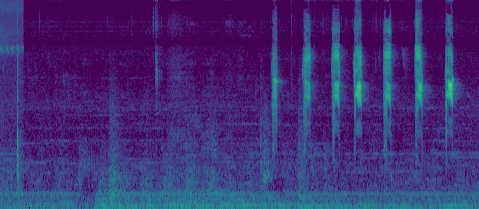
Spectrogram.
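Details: Weak, hand-fed young Sooty-headed Bulbul (Pycnonotus aurigaster), recovering and begging for food again, gives a run of seven sharp, high chirps, about two per second, over a low steady hum.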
